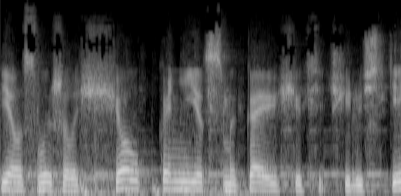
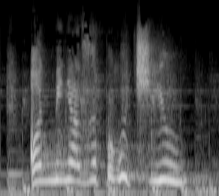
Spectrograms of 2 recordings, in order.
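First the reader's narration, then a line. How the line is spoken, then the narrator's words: Squeal. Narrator (Russian): Взвизгнул Дерг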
